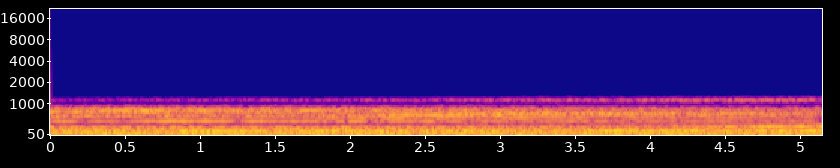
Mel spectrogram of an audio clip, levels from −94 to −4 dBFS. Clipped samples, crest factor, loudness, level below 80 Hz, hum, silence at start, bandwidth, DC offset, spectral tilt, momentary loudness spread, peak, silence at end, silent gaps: under 0.1%; 12 dB; -19 LUFS; -24 dBFS; none; 0 s; 1.3 kHz; under 0.1%; -20 dB/octave; 2 LU; -6 dBFS; 0 s; none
